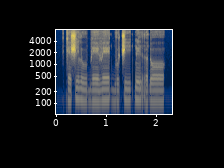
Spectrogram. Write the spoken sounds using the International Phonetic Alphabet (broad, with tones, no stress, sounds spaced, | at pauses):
k e˨ ʃ i˦ l uː˨ b eː˨ β eː˦ ɡ͡b u˨˦ t͡ʃ iː˦ k͡p ĩ˦ r ʊ˨ ɗ oː˦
